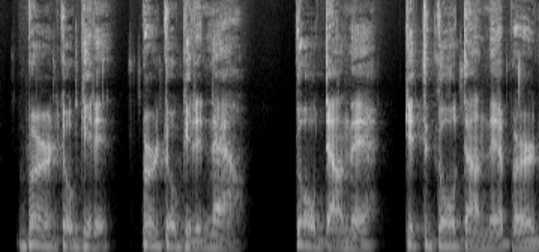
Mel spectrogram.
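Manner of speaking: rough, gruff put-on tough-guy voice, repetitive. Retelling how he talked to Bird while playing that game, in a gruff put-on voice. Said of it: "I would always like talk in this gruff voice".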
